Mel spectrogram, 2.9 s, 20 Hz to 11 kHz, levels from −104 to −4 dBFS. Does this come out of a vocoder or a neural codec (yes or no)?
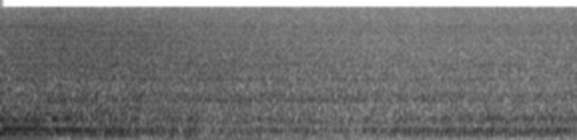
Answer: no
